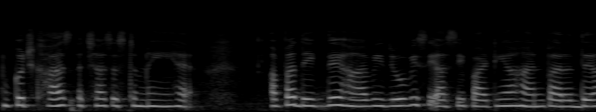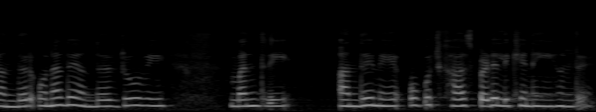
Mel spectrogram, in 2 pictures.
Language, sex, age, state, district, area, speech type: Punjabi, female, 18-30, Punjab, Fatehgarh Sahib, urban, spontaneous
